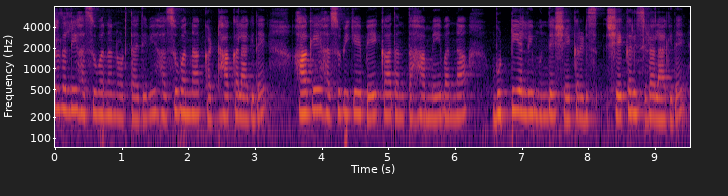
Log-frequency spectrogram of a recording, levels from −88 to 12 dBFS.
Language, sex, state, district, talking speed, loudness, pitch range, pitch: Kannada, female, Karnataka, Shimoga, 105 wpm, -32 LUFS, 205-225 Hz, 210 Hz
